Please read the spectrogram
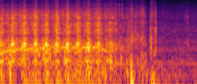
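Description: Electric sewing machine running and stitching through fabric in a rapid, even rhythm, then stopping about a second and a half in.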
